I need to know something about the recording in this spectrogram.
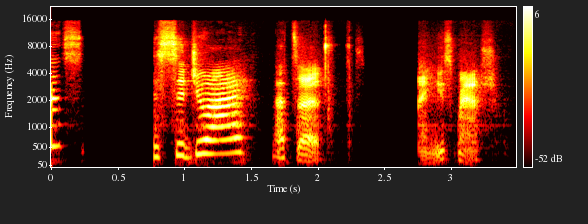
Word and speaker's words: Decidueye: you smash uh how do you say this decidueye that's it thank you smash you pass okay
